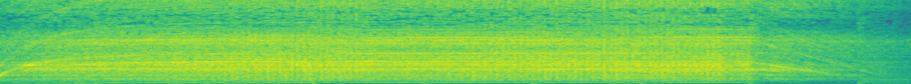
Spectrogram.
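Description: An electric hand mixer or blender runs steadily and loud, whipping a mango dessert flavoured with banana drops and banana colouring, then winds down near the end with a few knocks.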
